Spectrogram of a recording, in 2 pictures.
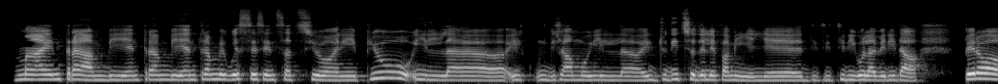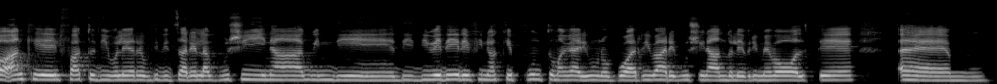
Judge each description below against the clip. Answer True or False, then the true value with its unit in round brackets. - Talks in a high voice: True (205 Hz)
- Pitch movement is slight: True (1.8 semitones)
